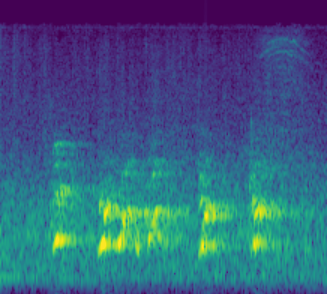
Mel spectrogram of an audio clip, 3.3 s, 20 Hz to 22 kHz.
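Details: White Miniature Schnauzer puppies, four sisters born September 10, letting out four clear, bright yelping barks about half a second apart, each short and slightly falling, in a quiet room.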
